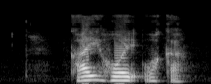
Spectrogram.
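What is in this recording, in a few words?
"kaihoe waka", Māori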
